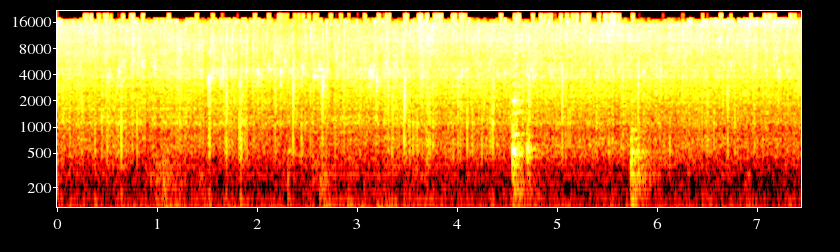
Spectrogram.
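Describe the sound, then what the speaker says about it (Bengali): Chopped onion and slit green chilies fry in a small amount of oil in a pan, giving a steady, close sizzle with occasional stirring scrapes and no voices. "পেঁয়াজটা নুন দিয়ে ভেজে নেব।"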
